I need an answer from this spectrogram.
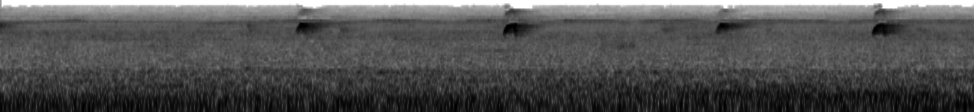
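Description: A bird giving short, high chirps, one about every second and a half, over a steady low rumble.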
